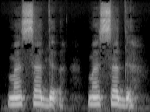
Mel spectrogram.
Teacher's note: the D here it will become a sukun and it's a kalala letter so we'll do the echo sound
